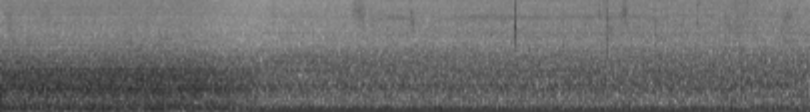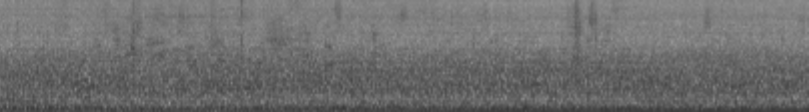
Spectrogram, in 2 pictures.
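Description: A jet engine roars steadily inside an airliner cabin.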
